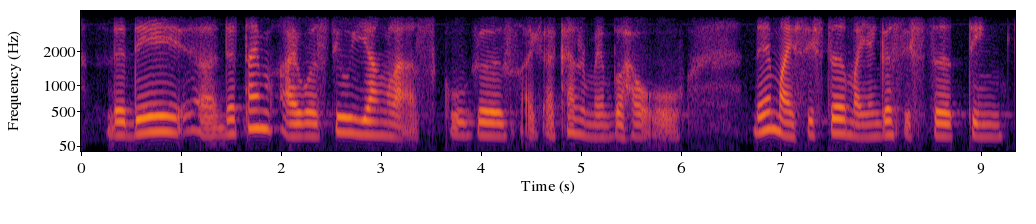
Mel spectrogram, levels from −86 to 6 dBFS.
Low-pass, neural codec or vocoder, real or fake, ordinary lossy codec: 3.6 kHz; none; real; none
